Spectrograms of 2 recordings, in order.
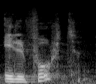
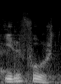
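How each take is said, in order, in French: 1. Le nom commence par un son vocalique 'e'. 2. Le nom commence par un son vocalique 'i'. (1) "On dit Ilfurt" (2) "on ne dit pas Ilfurt"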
